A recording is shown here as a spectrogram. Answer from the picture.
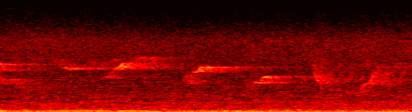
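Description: Birds chirping: a series of short, high whistled notes, a couple with quick downward slurs near the end, over a steady low rumble.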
